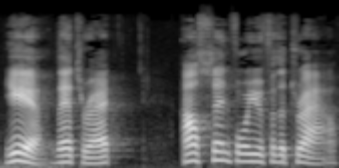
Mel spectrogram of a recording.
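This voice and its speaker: An actor playing a steady frontier town marshal, commanding but gentle, in a Western radio drama. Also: male voice, a little high, takes it slowly, a little hiss or hum, full character voice. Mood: brisk, businesslike.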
